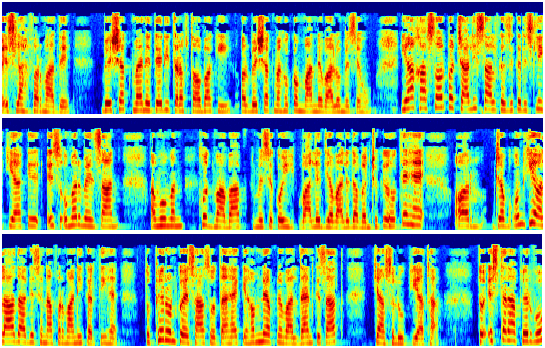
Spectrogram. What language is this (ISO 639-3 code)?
urd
